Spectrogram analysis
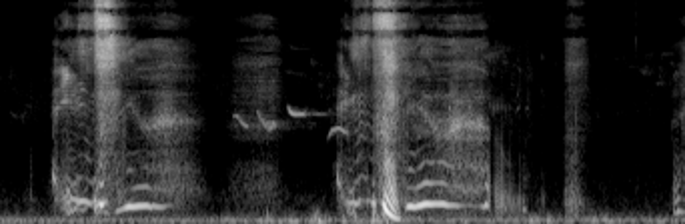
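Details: Person sitting among flowers outdoors on a sneezy day: two forceful sneezes, each a sharp inhaled build-up followed by an explosive burst, with faint birdsong in the background.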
